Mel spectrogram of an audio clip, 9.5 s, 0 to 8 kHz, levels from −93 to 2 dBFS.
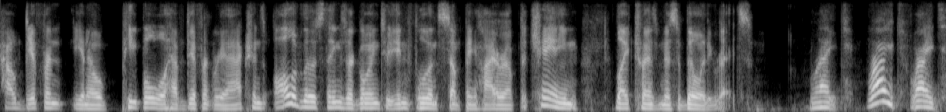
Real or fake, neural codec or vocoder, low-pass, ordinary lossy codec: fake; codec, 16 kHz in and 24 kHz out, 1.1 kbps, FireRedTTS-2 codec; 7.2 kHz; Opus, 32 kbps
